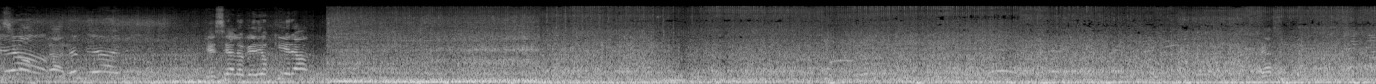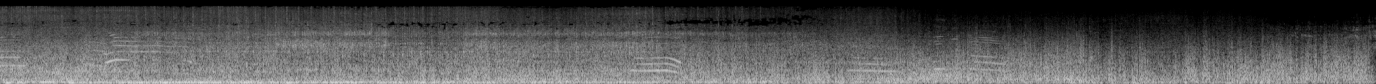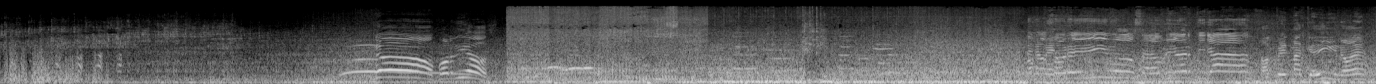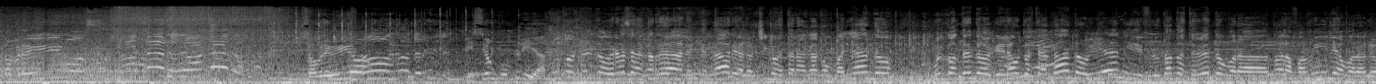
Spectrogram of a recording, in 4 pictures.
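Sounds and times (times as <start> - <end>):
race car engine drone: 0.0 - 55.0
road noise: 0.0 - 55.0.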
